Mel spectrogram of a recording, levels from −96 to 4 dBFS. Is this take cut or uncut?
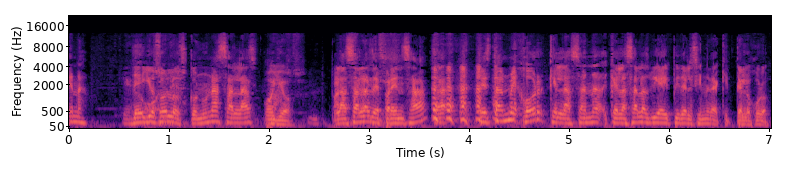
uncut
